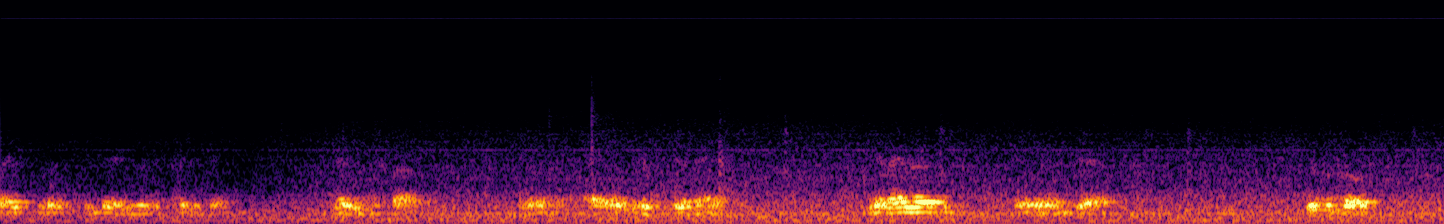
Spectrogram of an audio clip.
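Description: A muffled, low-fidelity tape recording of a man's voice talking, the words unintelligible and heard only as low, dull syllables over a steady low hum.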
